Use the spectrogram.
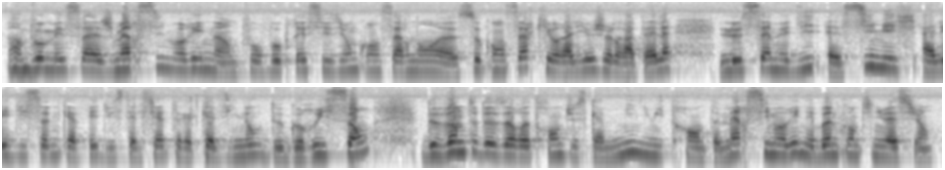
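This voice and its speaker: A woman radio host introducing and interviewing a guest in a clear, polished announcer's delivery. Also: mid-range voice, normal speed.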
